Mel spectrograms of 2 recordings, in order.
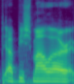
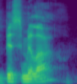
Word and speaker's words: Bismillah: Yes, we said Bismala or Basmala, I'm assuming, but that's what we locked in with. – I think the pronunciation is Bismillah, but no, given Bismillah.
